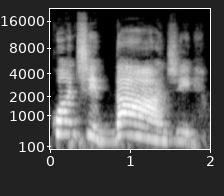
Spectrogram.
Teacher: quantidade onde o da é a sílaba tônica · a palavra quantidade, onde o dá é a sílaba tônica. Veja que em cada palavra, a sílaba destacada recebe o acento tônico, ou seja, é pronunciada com mais força.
